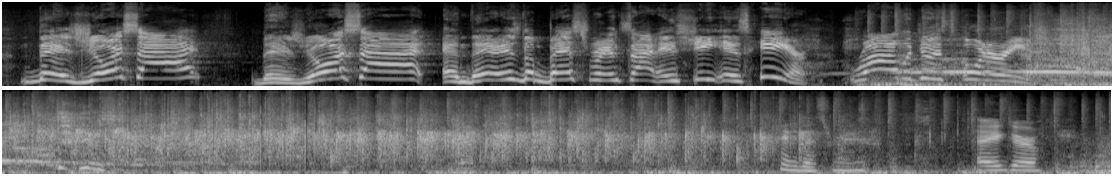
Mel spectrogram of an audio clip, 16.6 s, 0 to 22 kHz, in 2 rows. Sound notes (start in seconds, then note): 8.1 cheers and applause; 8.6 chuckles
